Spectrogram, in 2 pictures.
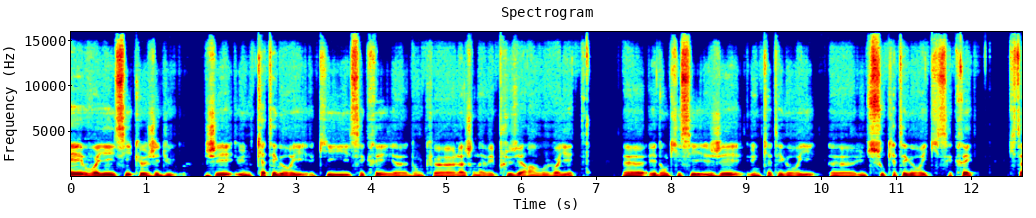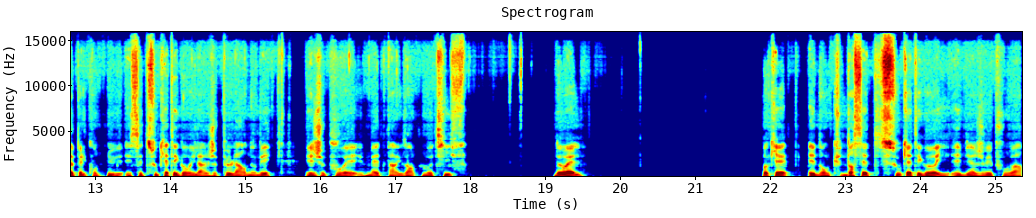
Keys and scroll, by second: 16.4-20.8 typing.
